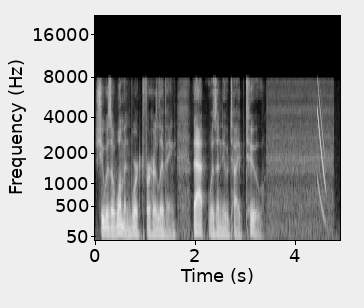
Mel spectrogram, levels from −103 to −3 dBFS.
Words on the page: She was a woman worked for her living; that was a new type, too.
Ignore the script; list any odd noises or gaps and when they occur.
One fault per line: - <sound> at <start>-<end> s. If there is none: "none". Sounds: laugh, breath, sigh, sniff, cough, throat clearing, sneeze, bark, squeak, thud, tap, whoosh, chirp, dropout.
- chirp at 4.4-4.6 s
